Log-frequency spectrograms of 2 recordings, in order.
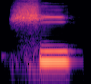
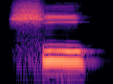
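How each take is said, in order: No difference in how they are said.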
